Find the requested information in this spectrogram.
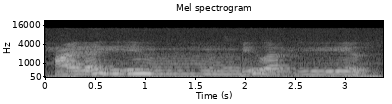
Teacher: Yang kedua, ikhfa syafawi, yaitu apabila ada mim sukun bertemu dengan huruf ba, maka membacanya harus samar-samar di bibir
